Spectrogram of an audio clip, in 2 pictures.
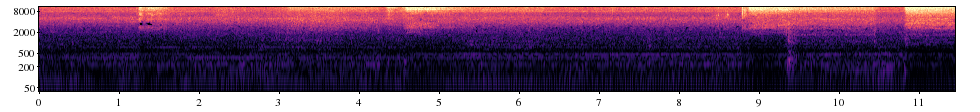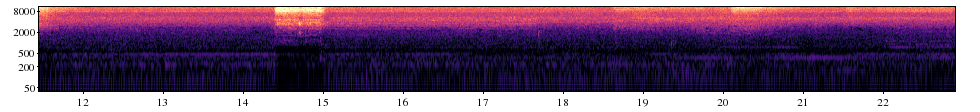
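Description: Pulp-moulding shoe-tree forming press working, its pneumatic cylinders giving several sharp hisses of released compressed air every few seconds over a steady machine hum. The loudest hiss comes about halfway through.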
